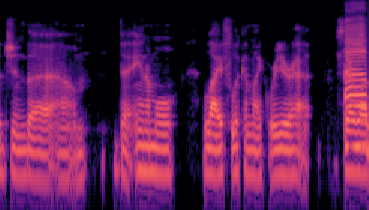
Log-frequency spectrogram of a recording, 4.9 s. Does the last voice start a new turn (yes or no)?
yes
